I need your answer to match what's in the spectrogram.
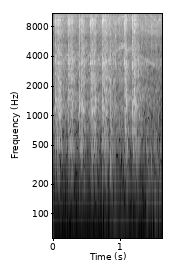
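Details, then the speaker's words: Nissan 180SX on a Haltech Elite ECU, retry while holding a button so the fuel pump doesn't prime: steady cranking about five beats a second that nearly catches but never runs. "oh it wants to go it's going to go is it going to go it's going to go no"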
